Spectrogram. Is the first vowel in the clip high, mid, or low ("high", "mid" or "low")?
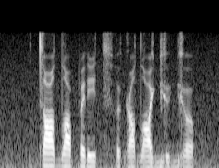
high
